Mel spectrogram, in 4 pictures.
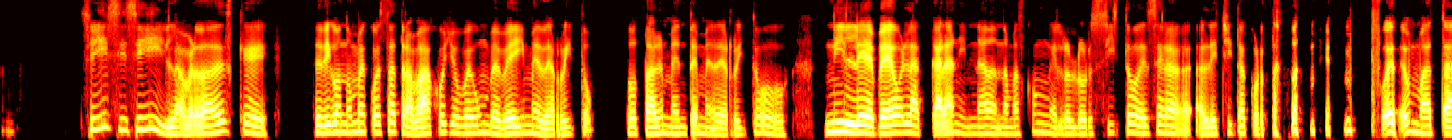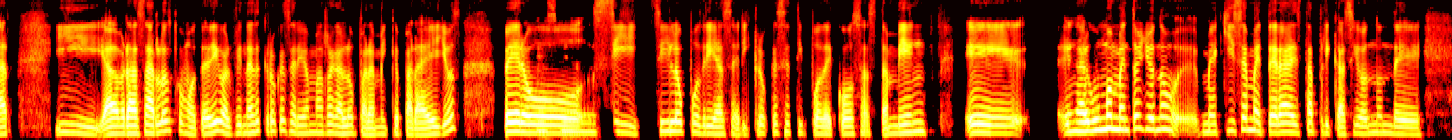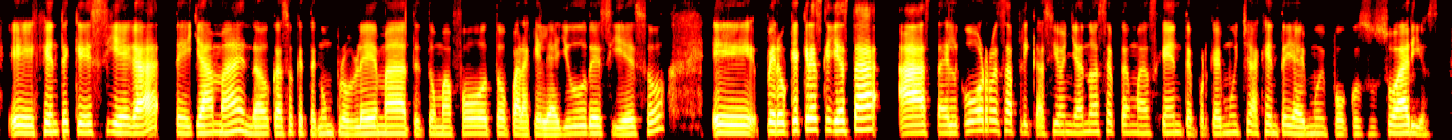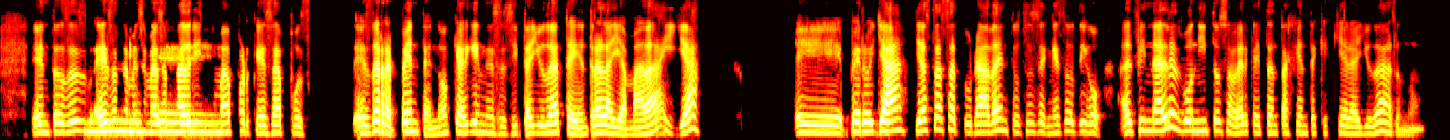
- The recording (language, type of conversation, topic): Spanish, advice, ¿Cómo puedo encontrar un propósito fuera del trabajo?
- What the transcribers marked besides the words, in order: laughing while speaking: "me me puede matar"; tapping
